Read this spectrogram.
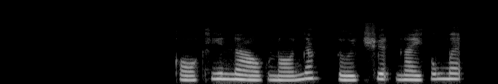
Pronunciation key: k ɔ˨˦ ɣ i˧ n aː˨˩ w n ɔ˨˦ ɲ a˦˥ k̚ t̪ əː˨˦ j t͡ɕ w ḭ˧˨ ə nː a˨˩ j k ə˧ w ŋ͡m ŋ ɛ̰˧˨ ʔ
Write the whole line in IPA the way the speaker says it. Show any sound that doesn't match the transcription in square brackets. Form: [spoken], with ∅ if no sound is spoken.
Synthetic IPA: k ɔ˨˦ [x] i˧ n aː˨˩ w n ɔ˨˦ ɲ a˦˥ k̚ t̪ əː˨˦ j t͡ɕ w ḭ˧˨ ə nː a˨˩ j [x] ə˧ w ŋ͡m [m] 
